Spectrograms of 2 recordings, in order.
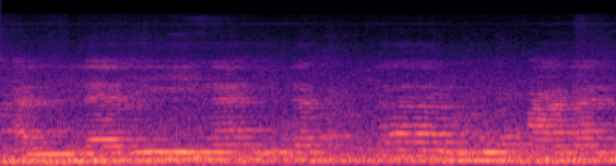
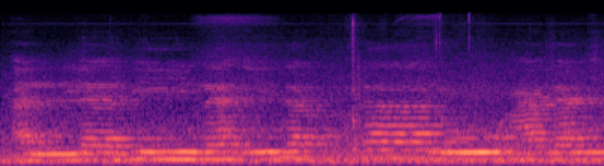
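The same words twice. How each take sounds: Both takes have the same delivery.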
